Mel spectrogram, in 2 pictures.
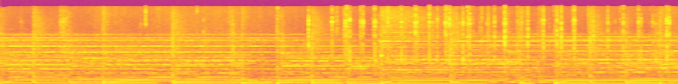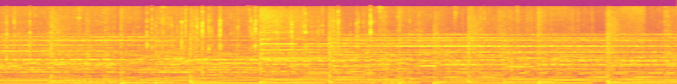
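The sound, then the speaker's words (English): Rapid clicky key presses on an Adafruit macro pad mechanical keypad with Kailh box switches and translucent DSA keycaps, many keys pressed in quick irregular bursts, fairly quiet, layered over steady background music with no one talking. “There's no problem with ghosting and pressing all the keys at once.”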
